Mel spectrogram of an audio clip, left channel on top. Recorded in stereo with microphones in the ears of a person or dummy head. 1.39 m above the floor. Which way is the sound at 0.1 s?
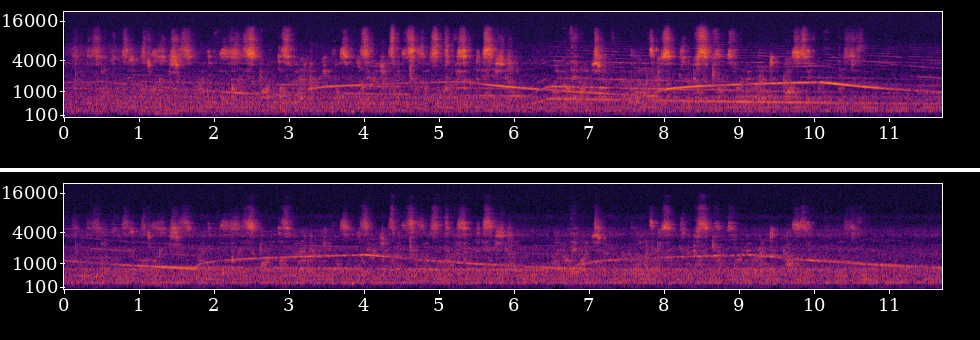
Centre (ahead or behind).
